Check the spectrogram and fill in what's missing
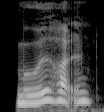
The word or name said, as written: mådeholden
